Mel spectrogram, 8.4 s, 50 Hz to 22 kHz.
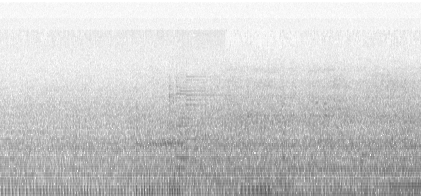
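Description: Kawasaki Dominar 400's single-cylinder engine running at low road speed, a steady low pulsing rumble that swells a little about three and five seconds in.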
